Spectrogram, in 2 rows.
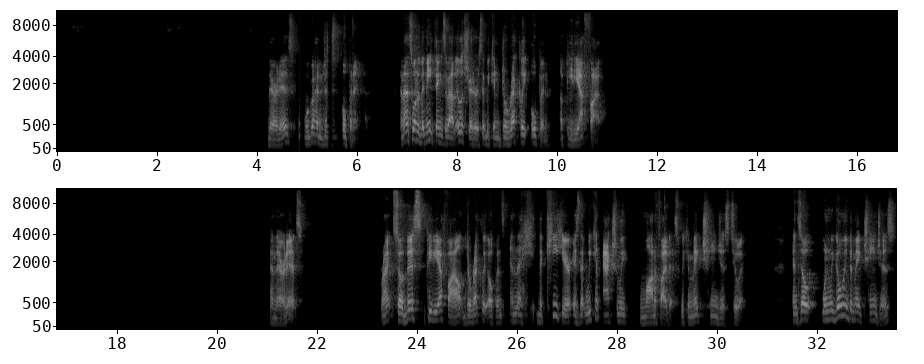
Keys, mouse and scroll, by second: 0.8 click, 1.2 click, 2.7 click, 3.0 click, 4.3 click, 6.5 click, 23.3-23.8 scroll, 24.5 scroll, 25.3-25.7 scroll, 29.4 click, 31.7 middle click, 31.8 middle click, 32.7 F15, 32.8 middle click, 33.1-33.5 scroll.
